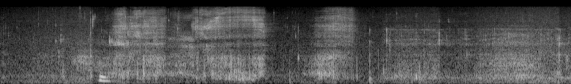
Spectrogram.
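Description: A person eating: biting and chewing food, with two longer stretches of noisy chewing, about one second in and again about three seconds in.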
